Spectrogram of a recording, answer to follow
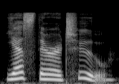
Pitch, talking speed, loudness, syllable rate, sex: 235 Hz, 200 wpm, -16 LUFS, 5.6 syllables/s, female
